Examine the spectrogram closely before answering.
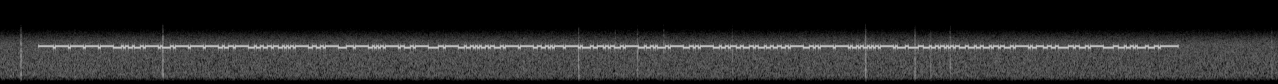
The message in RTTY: EL PRIORAT SAIXECA EN UN INDRET JA HABITAT EN

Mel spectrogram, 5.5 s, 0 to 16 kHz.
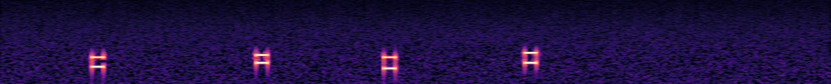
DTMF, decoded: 4 0 1 #

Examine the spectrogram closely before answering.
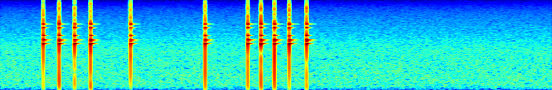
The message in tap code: QE

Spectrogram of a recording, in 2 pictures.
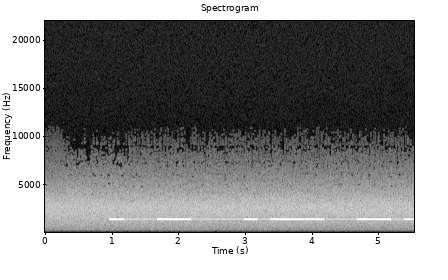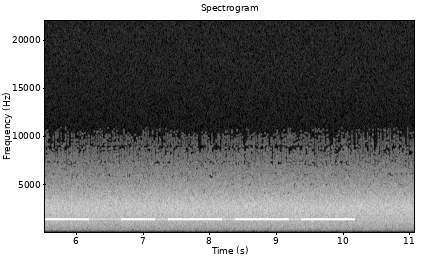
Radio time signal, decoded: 1 M 0 1 0 1 0 0 0

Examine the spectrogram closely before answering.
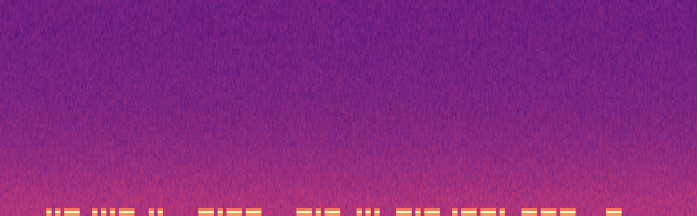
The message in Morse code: UVI Y KSKPO T

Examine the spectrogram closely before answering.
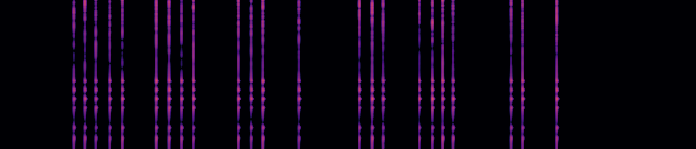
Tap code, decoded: YLOF

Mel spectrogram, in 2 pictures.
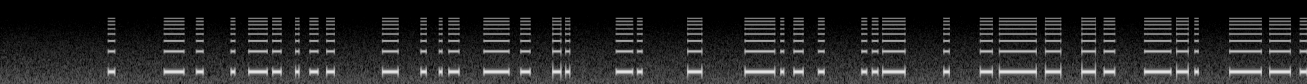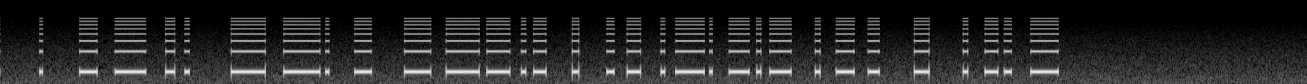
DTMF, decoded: none

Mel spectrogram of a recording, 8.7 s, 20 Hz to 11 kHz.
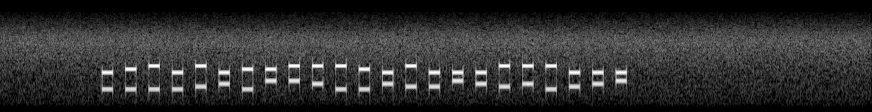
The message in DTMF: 12316720#932764*769347*

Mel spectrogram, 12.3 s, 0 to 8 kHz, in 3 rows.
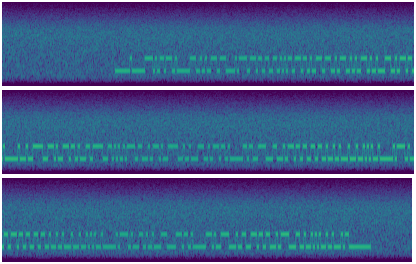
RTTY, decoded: NAME IS ANNA, QTH UTRECHT, LOC IP16EU IP16EU. HOW COPY?

